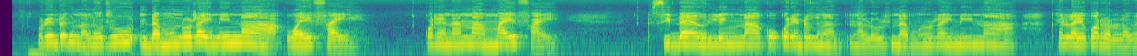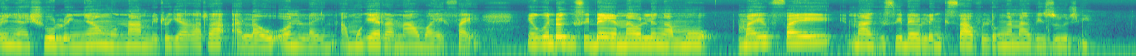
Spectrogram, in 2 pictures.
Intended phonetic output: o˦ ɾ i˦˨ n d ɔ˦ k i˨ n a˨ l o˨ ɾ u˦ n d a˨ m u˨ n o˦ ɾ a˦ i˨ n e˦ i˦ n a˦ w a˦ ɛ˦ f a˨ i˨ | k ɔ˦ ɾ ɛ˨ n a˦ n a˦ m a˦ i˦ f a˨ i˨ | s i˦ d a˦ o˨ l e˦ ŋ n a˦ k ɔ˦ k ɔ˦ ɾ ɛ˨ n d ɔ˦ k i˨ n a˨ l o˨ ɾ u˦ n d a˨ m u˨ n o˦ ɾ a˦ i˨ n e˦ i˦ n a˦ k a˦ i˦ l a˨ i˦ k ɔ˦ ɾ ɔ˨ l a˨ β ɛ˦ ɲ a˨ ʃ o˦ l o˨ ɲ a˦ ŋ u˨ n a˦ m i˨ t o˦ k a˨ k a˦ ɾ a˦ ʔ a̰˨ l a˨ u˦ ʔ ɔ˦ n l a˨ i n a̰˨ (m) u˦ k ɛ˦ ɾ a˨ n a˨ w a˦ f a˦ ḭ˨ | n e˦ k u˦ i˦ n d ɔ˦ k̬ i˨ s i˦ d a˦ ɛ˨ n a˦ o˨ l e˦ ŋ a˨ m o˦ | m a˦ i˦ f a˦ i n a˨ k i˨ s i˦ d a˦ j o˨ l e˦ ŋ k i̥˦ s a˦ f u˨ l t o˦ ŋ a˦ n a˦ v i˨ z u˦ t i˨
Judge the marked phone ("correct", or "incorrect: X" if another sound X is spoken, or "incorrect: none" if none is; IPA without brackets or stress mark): correct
